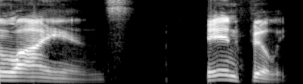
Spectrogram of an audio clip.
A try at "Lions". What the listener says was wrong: Simple fact that you said Lions with your teeth closed was a problem.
